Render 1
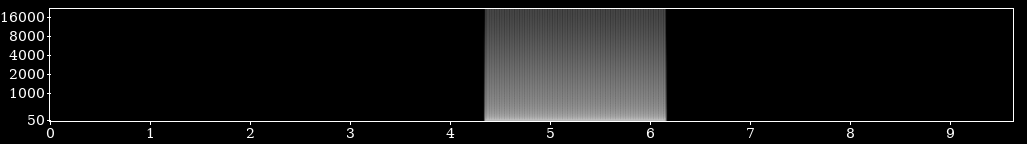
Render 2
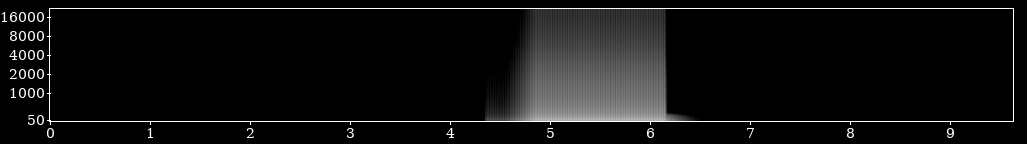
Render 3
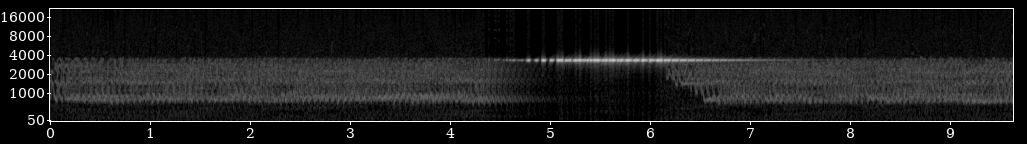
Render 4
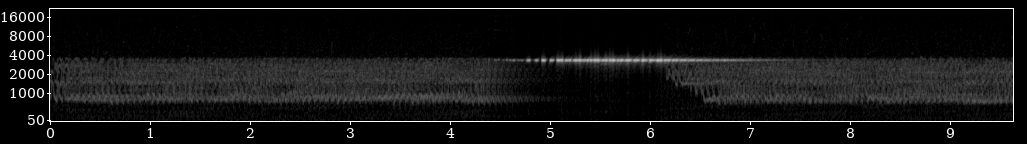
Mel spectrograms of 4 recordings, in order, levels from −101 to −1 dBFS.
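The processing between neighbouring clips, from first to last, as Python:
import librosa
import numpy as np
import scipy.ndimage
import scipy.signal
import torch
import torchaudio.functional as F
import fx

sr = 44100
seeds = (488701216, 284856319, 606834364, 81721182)

y1 = fx.bass_treble(x, sr, bass_db=1, treble_db=-3)
y1 = fx.hum_notches(y1, sr, base_hz=50, count=4)
y1 = fx.attack_slew(y1, sr, db_per_s=130.0)
y1 = F.gain(torch.from_numpy(y1), -4.5).numpy()
y2 = fx.sine_speech(y1, sr)
y2 = fx.quant_dither(y2, sr, seeds[0], bits=12, dither='none')
y2 = fx.rev_spring(y2, sr, rt60_s=1.8, pass_ms=(56,), chirp_ms=70, drr_db=-1.0)
y2 = F.gain(torch.from_numpy(y2), 2.0).numpy()
y3 = y2 + 10.0 ** (-23.5 / 20.0) * np.pad(y2, (int(666 * sr / 1000.0), 0))[:len(y2)]
y3 = F.gain(torch.from_numpy(y3), -5.0).numpy()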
